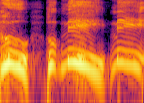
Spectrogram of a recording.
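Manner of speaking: acted, very high, very slow, drawn-out shrieking. Retelling how a celebrity asked a crowd who gives to the poor: imitating someone screaming.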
